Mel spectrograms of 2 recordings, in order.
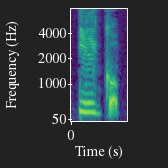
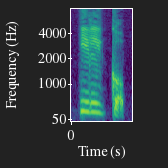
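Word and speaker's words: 일곱: Next, the native Korean version of number 7 is ilgop. Again, ilgop. This is pronounced as a two-syllable word. The first syllable is il, the second syllable is gop.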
